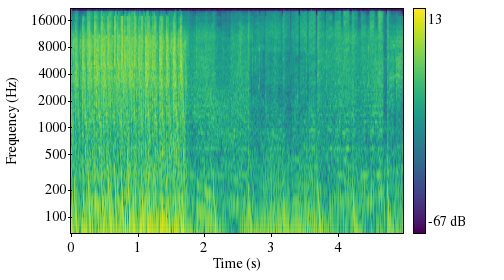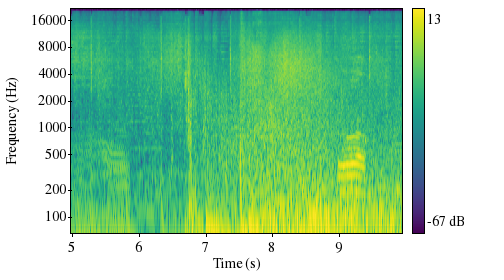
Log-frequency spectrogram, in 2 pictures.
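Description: A dense, rumbling roar of explosions in Planetside 2 mixed with rapid gunfire bursts, loud and continuous, building to a heavier blast toward the end.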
